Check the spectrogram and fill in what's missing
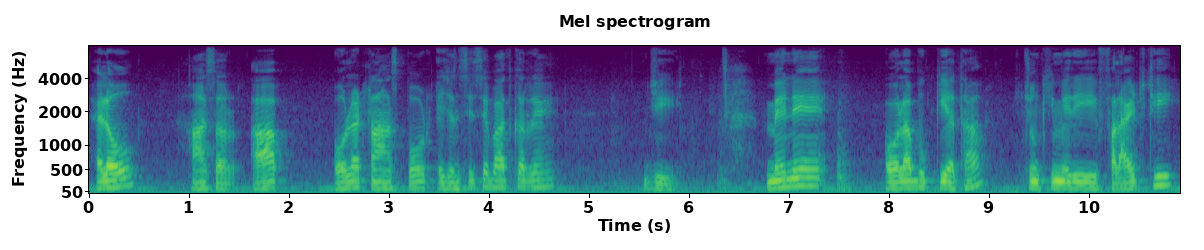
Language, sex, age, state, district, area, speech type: Urdu, male, 18-30, Delhi, East Delhi, urban, spontaneous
